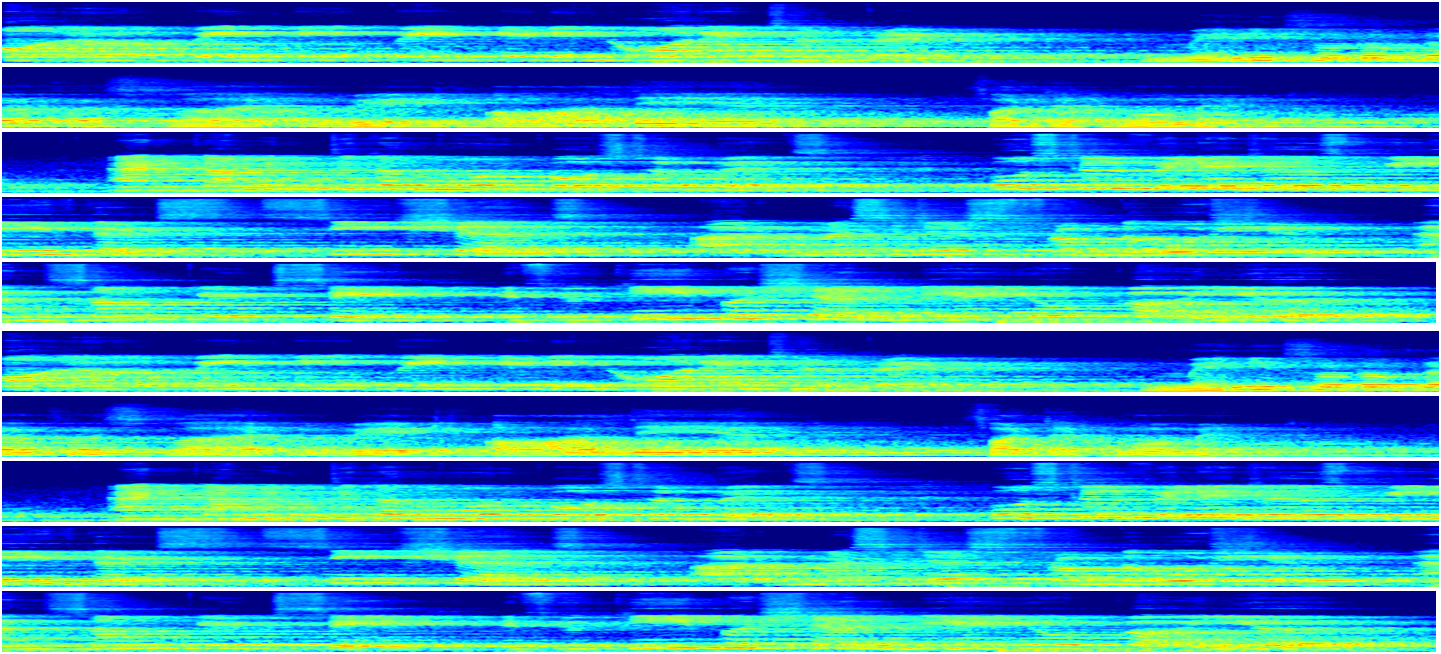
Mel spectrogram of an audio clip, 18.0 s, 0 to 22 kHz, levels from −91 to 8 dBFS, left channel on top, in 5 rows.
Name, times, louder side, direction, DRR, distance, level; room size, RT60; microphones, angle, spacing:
voice 1, 0.0-2.4 7.5-9.3 9.7-11.3 11.6-12.2 12.5-17.7, equal, 5° left, -1 dB, 0.9 m, -23 dB
voice 2, 2.9-5.6 6.0-6.8, right 1 dB, 20° right, 0 dB, 0.4 m, -21 dB
13.0 x 10.5 x 3.0 m, 2.6 s
head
